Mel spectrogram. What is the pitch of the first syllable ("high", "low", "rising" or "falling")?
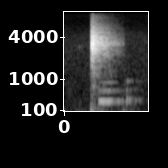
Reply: high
